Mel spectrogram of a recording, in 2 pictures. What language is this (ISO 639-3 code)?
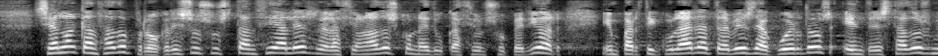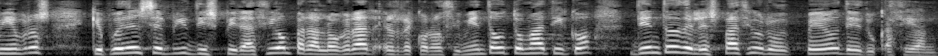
spa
